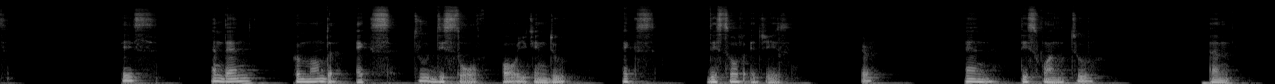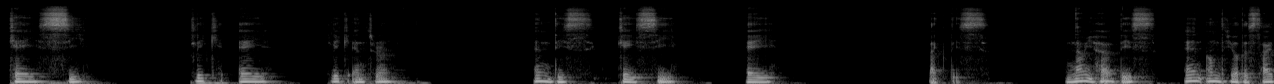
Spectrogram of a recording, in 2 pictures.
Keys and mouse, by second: 0.1 shift+click, 1.3 shift+click, 1.9 shift+click, 5.4 x, 9.2 k, 13.0 k, 16.7 k.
